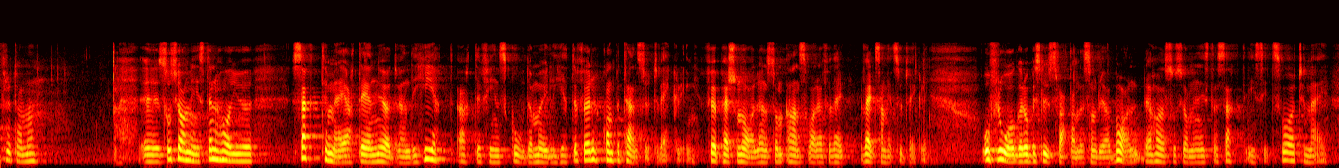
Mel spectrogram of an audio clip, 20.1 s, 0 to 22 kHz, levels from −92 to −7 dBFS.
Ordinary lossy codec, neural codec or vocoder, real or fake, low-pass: none; none; real; none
